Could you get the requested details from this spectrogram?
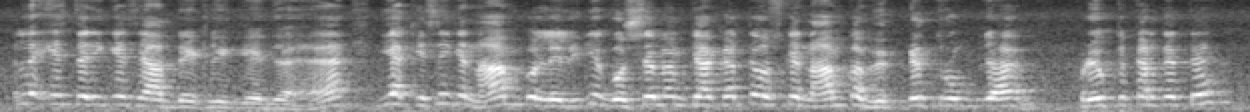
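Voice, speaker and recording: A man giving an academic lecture on linguistics, slowly reading out word pairs as examples. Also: sits high, expressive, bright, forceful tone, slight background noise, poor audio. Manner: slow, deliberate, reads out word pairs as examples.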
